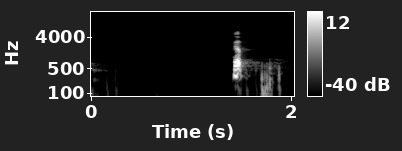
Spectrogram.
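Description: Near silence, then a woman's single short spoken "Yep" about one and a half seconds in.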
